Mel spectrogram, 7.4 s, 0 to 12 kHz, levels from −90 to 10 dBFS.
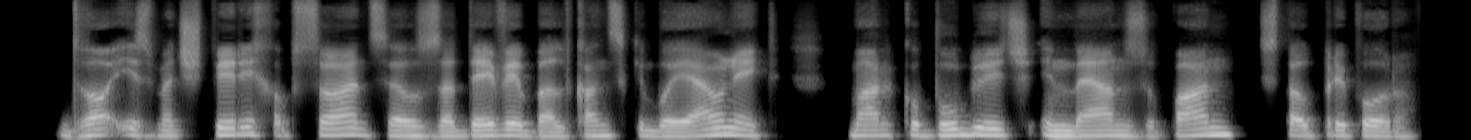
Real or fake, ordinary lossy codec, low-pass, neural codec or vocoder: fake; none; none; codec, 24 kHz, 0.9 kbps, WavTokenizer, large speech release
